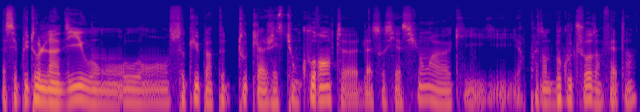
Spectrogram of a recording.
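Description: Gravelly, hesitant man. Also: deep voice, fairly even intonation, brisk, warm tone, no room sound. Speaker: member of a community TV association. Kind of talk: radio interview.

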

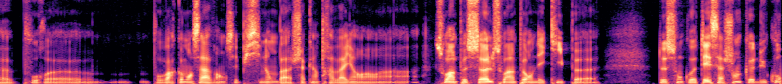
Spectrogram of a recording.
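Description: A man's voice: fairly low pitch, gravelly, warm tone, no room sound. A man from a community TV association explaining its work in a radio interview, hesitant and full of restarts.

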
